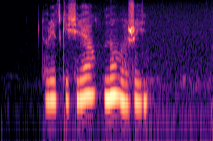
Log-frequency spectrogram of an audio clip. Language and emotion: Russian, sad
